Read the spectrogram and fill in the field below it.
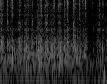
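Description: A sewing machine runs continuously while stitching a straight seam through pinned fabric, giving a steady, even mechanical whir at moderate level for about two seconds with no talking.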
